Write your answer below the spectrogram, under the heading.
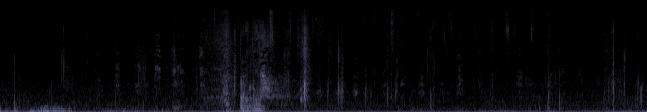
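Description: A puppy giving a short cry about three seconds in, among faint scuffs and clicks, with a low rumble near the start.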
